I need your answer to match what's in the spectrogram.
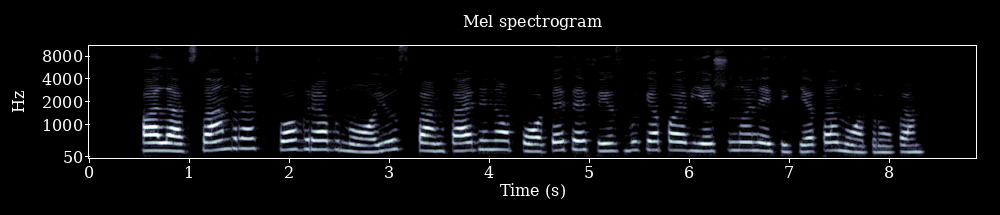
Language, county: Lithuanian, Šiauliai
